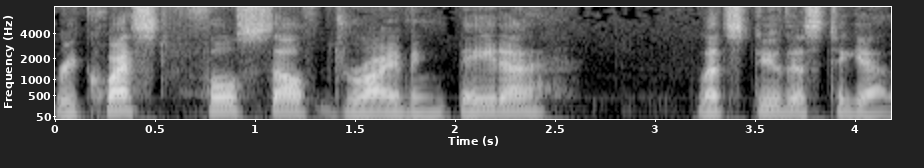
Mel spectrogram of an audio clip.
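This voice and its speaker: Dry, close sound with no echo on a man's voice, medium in pitch, with ordinary pitch variation. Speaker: car YouTuber. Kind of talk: casual vlog walkthrough. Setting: in a car. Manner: trembling, excited.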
